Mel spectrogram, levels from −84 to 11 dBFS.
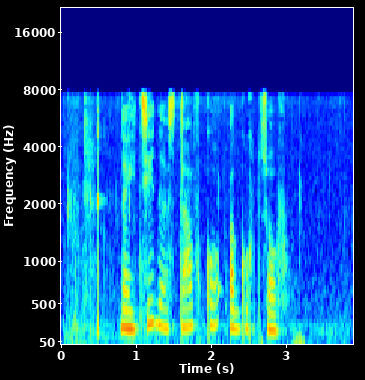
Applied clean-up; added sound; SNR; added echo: none; Cat; 16 dB; none.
